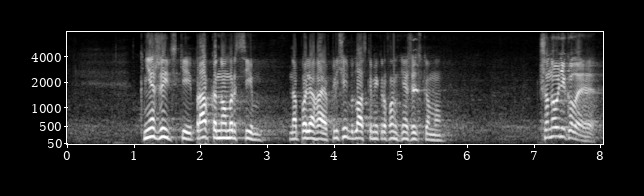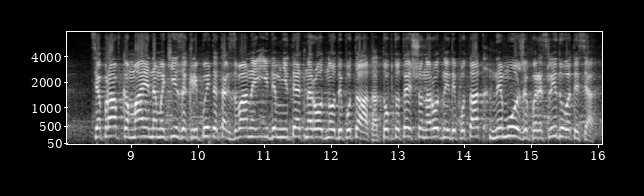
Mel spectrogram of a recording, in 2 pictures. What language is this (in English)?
Ukrainian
